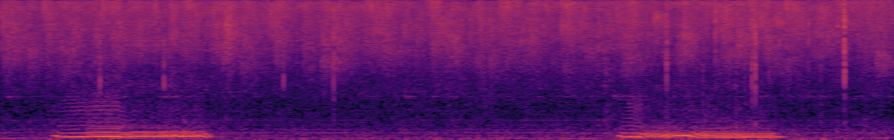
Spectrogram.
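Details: Jully the Labrador, asleep, makes two rough, rattling snores, each about one and a half seconds long and about five and a half seconds apart, with quiet breathing gaps between them.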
